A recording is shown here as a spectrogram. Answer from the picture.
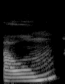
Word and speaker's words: OM: la unión de tres letras, A, U, M, AOM, que se pronuncian, que supuestamente es la vibración más elevada, la vibración del todo, del universo, ¿no?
